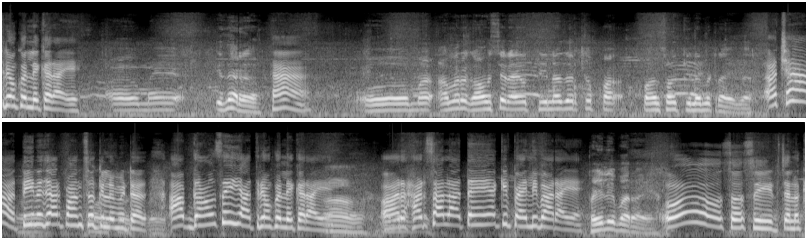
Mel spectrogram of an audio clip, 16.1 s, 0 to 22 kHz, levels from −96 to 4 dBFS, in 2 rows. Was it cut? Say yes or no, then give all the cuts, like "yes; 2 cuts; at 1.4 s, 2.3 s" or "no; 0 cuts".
no; 0 cuts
